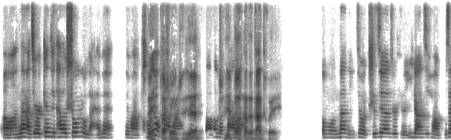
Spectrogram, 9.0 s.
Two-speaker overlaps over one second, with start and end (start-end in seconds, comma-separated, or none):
2.9-4.9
